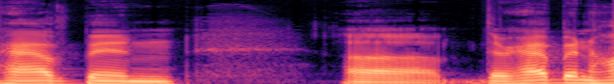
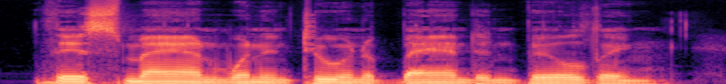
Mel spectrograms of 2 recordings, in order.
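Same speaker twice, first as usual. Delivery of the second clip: put-on synthetic AI voice; 3 semitones lower than usual. Joking about making a creepy TikTok: fake AI Jesse Ventura voice. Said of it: "I'll do a fake A I voice, uh, of, like, Jesse Ventura".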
